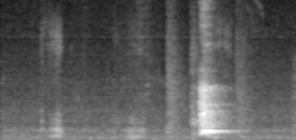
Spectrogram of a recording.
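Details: Blenheim Cavalier King Charles Spaniel puppies from a litter of five, born at New Year's, in their indoor pen after moving to a bigger one: soft snuffles and faint yips build to one sharp, bright bark near the end.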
